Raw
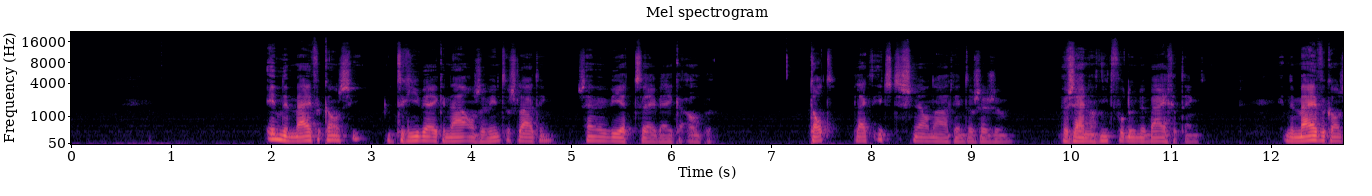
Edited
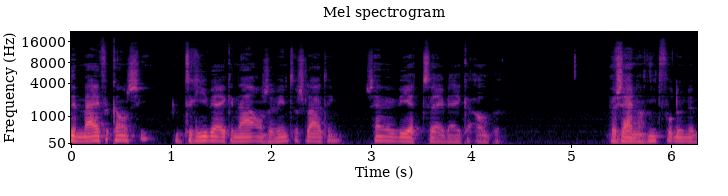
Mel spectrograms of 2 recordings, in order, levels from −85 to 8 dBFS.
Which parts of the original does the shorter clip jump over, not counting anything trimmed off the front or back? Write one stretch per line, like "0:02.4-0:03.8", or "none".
0:07.3-0:09.7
